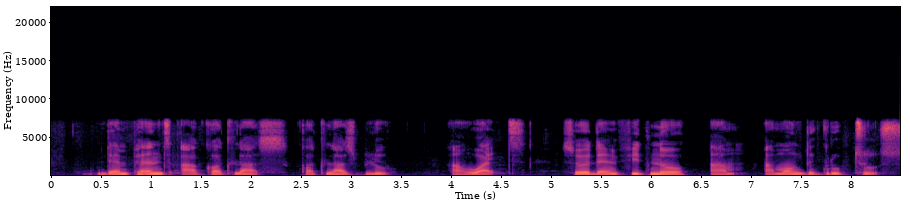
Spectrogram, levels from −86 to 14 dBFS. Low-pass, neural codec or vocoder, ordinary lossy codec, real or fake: 7.2 kHz; none; MP3, 96 kbps; real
